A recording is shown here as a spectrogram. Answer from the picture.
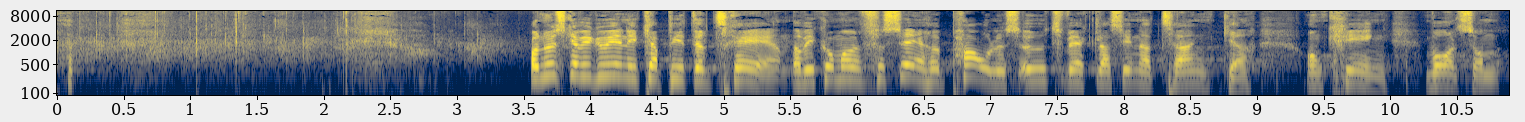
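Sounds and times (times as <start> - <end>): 
audience applause: 0.0 - 3.5
speech: 3.6 - 10.8.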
